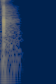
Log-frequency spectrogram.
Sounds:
Hands, Finger snapping

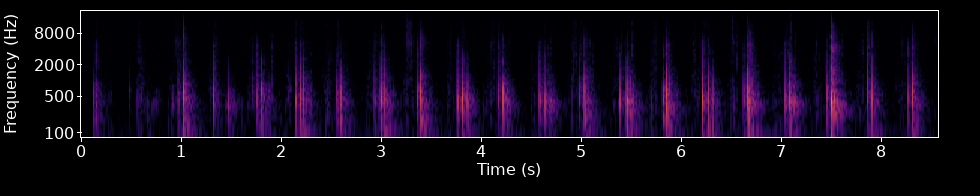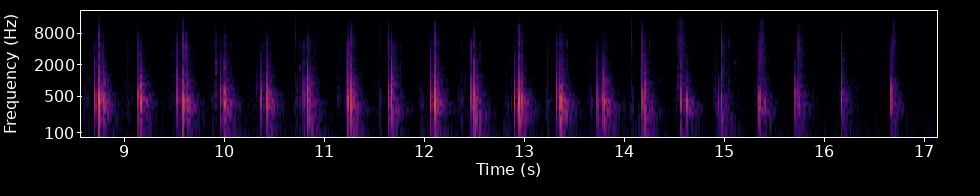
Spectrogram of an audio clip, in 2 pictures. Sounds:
Run

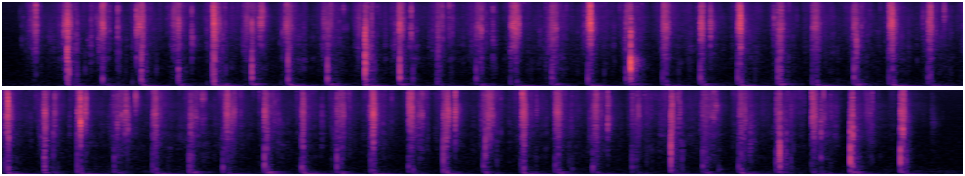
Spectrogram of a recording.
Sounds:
Run

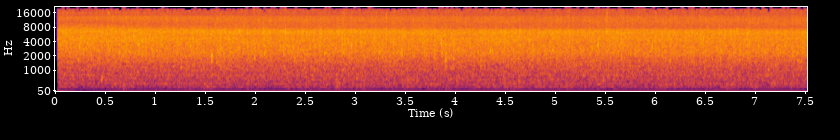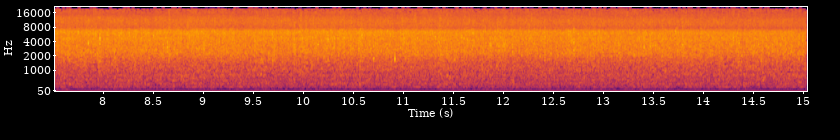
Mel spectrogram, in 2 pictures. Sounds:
Water

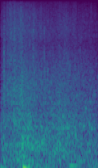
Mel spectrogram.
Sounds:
Water, Waves, Ocean

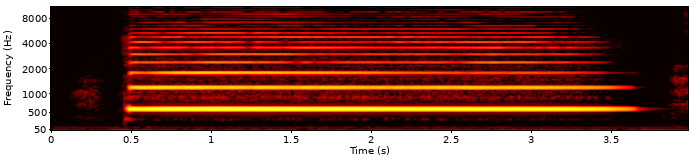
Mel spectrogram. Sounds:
Music, Musical instrument, woodwind instrument

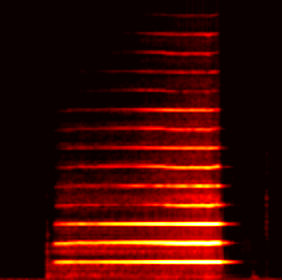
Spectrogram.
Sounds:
Musical instrument, Bowed string instrument, Music

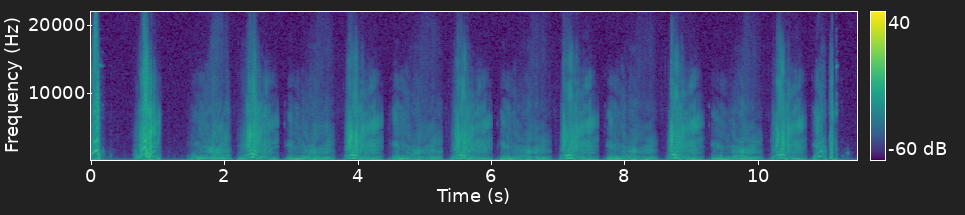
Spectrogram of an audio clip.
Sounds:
Domestic sounds, Zipper (clothing)

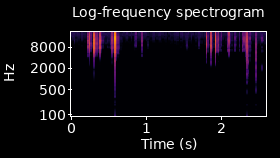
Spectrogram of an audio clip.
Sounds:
Crack

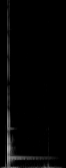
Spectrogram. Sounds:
Glass, Tap

